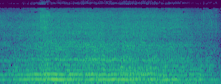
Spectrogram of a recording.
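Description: Honeybees buzzing: a steady droning hum that swells up in the first half second.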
